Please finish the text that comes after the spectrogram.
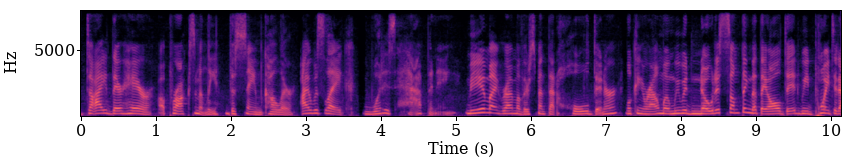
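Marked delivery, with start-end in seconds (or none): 3.7-5.0 slow, whispered disbelief; stunned whisper. Retold or imitated. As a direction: whisper it, slowly, bewildered. Baffled at identical family.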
